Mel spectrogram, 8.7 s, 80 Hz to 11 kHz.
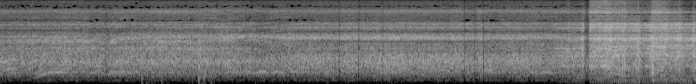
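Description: Weak FM broadcast in the OIRT band coming through a Tecsun PL-310's speaker: a faint Tatar song on 67.7 MHz buried in hiss and fading noise, with a few crackles. About seven seconds in, the radio is retuned and a stronger station comes in suddenly with much louder music.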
